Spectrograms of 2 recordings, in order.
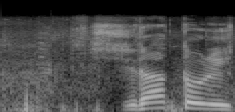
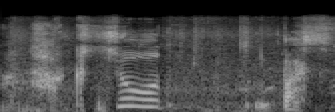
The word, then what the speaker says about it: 白鳥橋: 思うんですが白鳥と読みがちなんですが白鳥橋というですね名前なんですねそして左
